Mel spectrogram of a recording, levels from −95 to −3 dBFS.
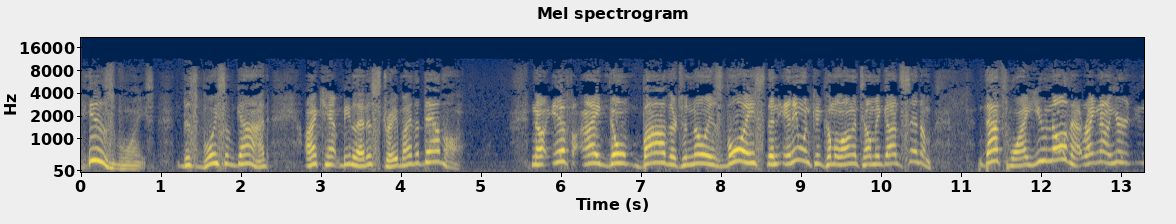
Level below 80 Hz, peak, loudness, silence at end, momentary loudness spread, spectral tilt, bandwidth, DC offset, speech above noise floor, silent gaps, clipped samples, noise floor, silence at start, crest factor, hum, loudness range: -54 dBFS; 0 dBFS; -16 LUFS; 0 s; 9 LU; -5 dB/octave; 11 kHz; under 0.1%; 38 dB; none; under 0.1%; -54 dBFS; 0 s; 16 dB; none; 4 LU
